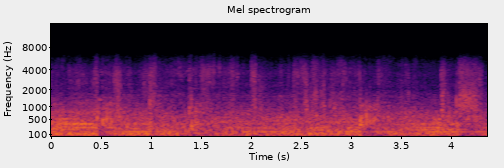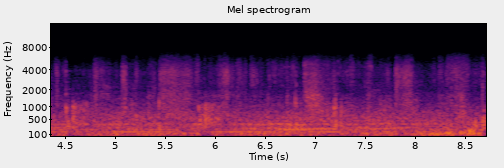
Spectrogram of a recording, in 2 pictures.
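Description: A tennis ball is struck sharply with a racket several times.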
